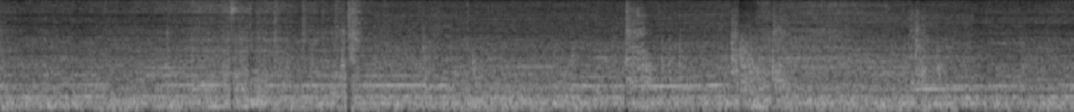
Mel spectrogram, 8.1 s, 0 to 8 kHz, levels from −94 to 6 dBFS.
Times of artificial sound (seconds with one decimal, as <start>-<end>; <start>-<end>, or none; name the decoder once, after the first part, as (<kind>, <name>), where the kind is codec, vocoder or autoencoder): 0.0-2.8 (codec, SNAC); 7.3-8.1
